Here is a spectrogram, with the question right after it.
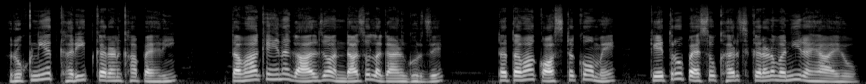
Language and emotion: Sindhi, neutral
